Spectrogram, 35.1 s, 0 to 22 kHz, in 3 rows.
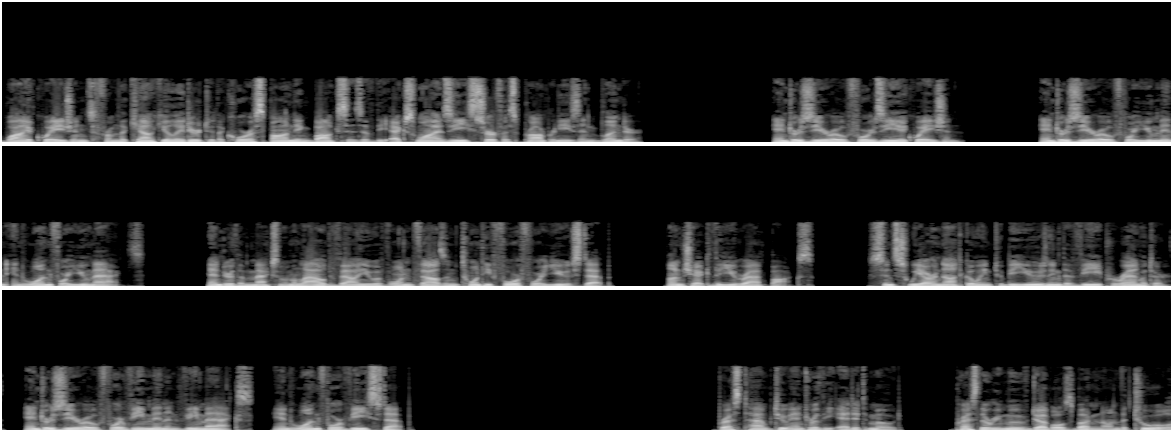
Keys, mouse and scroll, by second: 0.8 click, 4.9-9.1 drag, 13.0-14.5 drag, 14.7-16.6 drag, 17.7 click, 18.8-20.9 drag, 29.1-30.9 middle drag, 30.9 Tab.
